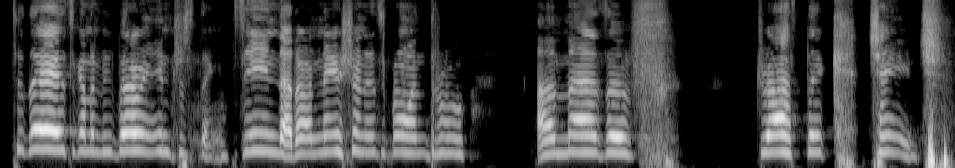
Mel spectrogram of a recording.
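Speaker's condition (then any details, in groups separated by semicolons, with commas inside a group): Cerebral palsy; present from birth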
